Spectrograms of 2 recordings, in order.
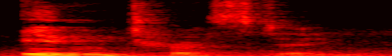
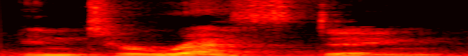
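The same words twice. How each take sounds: First: The stress is on the first syllable. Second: The stress is on the third syllable. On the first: The speaker calls it right. "we're going to stress the first syllable here" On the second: The speaker calls it wrong. "on the third one"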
